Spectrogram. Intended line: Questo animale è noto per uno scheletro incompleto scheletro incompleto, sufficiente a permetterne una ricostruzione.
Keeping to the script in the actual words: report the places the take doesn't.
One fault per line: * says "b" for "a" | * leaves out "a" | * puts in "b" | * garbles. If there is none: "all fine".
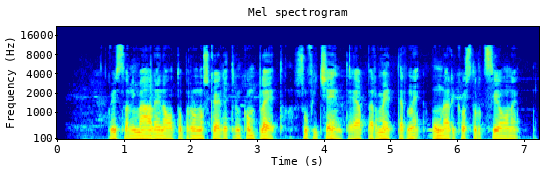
* leaves out "scheletro incompleto"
